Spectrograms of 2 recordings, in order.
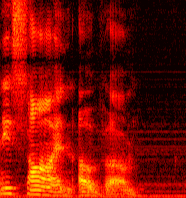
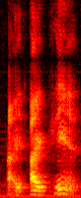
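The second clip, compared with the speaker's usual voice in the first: ordinary delivery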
